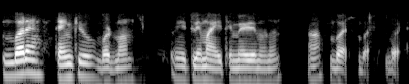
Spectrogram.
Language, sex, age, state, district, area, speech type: Goan Konkani, male, 30-45, Goa, Canacona, rural, conversation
